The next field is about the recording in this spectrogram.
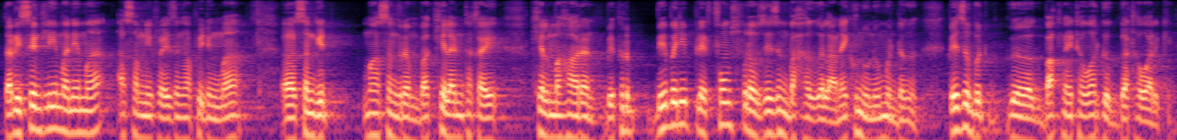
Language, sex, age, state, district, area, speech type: Bodo, male, 30-45, Assam, Baksa, urban, spontaneous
